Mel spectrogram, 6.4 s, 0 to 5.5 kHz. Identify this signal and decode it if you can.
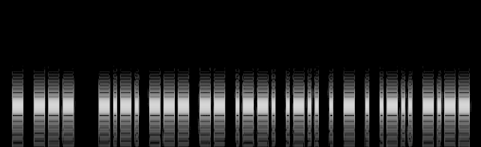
Morse code, heard as a keyed tone, about 25 wpm, 600 Hz. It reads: TO COMPLETELY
